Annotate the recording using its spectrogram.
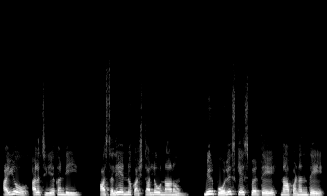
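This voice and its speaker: A woman reads a persistent young man in a spoken storybook, pleading and melodramatic as he begs for attention. The tone stays mellow and soft. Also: medium pitch, measured pace, lightly acted.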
